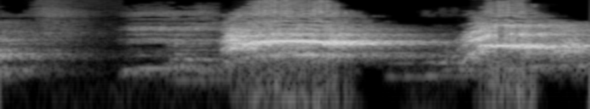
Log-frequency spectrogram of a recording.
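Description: A person imitating a dog, giving two loud barks, the first about a second in and the second near the end.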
